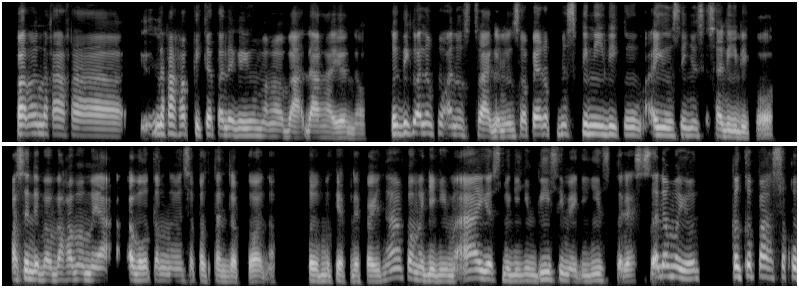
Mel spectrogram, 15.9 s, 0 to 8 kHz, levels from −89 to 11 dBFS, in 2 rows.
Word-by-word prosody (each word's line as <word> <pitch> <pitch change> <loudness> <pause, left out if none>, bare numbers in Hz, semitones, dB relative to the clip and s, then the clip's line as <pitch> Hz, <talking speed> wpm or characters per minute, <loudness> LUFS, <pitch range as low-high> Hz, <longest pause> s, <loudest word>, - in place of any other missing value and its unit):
Parang 190 +1 +5
nakaka 170 -3 -3 0.6
'yo 370 - -5
nakapika 185 -1 +1
talaga 160 -2 0
'yong 150 0 -1
mga 135 -2 -5
bata 120 +1 0
ngayon, 110 0 +1
'no. 100 -1 -9 0.2
Hindi 185 +3 +3
ko 200 - +5
alam 200 - 0
kung 195 - -6
anong 170 -2 -6
struggle 125 0 +1
'yon 135 +1 -2
sa 155 - -1
pero, 180 0 +3
mas 185 -2 -3
pinili 180 -3 +3
kong 165 -3 -2
ayusin 155 -1 +2
'yon 145 - -7
sa 145 - -2
sarili 120 -4 +2
ko, - - +1 0.3
kasi, - - +2
'di 160 -2 +3
ba, 140 - +1
baka 150 +1 -2
mamaya 140 -3 -1 0.2
about 135 0 +3
lang 130 -1 -4
naman 125 -1 -8
sa - - -7
pagtanggap 120 -2 -1
ko, 115 0 +5
ano. - - -12 0.4
So, 125 -1 +6
mag-pre-prepare 115 0 +1
na 195 0 -4
ako, 180 -5 0
magiging 120 -2 +1
maayos, 165 -2 +3
magiging 125 0 -2
busy, 155 -1 +1
magiging 125 +2 -2
stress, 125 -1 -2
alam 225 -1 +2
mo 195 - +4
'yon, 170 0 +2 0.3
pagkapasok 210 -2 +2
150 Hz, 200 wpm, -22 LUFS, 125-180 Hz, 0.6 s, So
